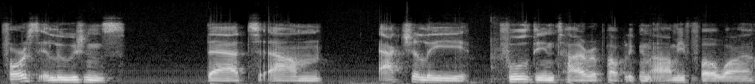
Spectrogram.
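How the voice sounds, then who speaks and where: A man with a German accent talks at a fairly slow pace in a fairly low register. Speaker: debate participant. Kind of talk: casual debate. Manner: halting, many fillers.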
